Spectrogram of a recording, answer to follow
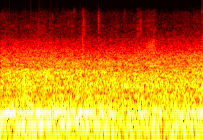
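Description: A steady low engine drone with a constant hum, as of motor traffic running nearby.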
